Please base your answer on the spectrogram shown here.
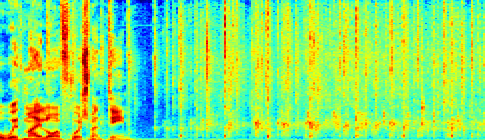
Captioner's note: crowd applauding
